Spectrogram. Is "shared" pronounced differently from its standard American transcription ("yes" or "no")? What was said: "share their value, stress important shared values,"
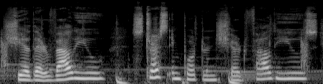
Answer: no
